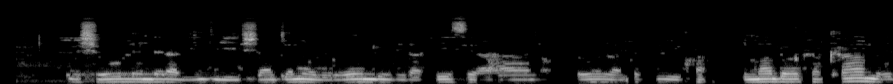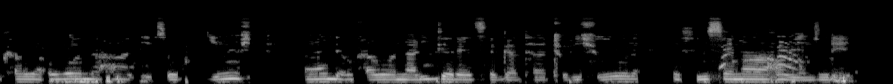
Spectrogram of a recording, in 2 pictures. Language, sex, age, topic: Rundi, male, 36-49, education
